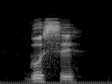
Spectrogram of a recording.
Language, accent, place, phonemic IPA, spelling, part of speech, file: French, France, Lyon, /ɡo.se/, gausser, verb, LL-Q150 (fra)-gausser.wav
- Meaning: to openly mock, to scorn, to criticize harshly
